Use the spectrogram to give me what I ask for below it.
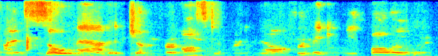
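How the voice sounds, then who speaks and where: A woman's voice: mid-range voice, normal speed. A middle-aged woman from Arkansas giving a protest speech, casual and self-deprecating at first, then earnest. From Arkansas, USA. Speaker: rally speaker, activist. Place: outdoor rally. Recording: echoey outdoor PA, far from mic, crowd noise.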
